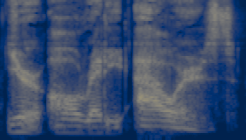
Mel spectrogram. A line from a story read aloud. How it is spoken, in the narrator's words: the singer whispered in her ear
